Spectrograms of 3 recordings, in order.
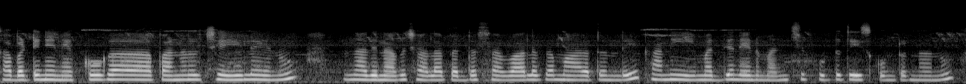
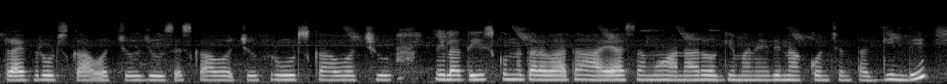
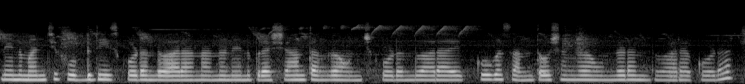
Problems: constant background noise, background conversations at intervals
